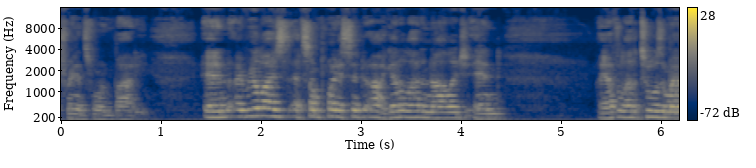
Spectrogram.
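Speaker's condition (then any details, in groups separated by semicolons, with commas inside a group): No condition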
